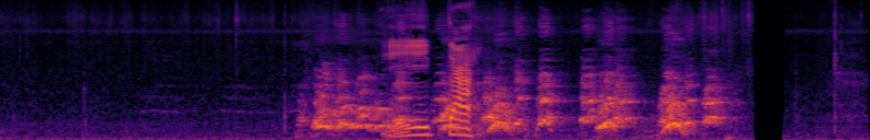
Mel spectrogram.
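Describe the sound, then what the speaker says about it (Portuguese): Several dogs bark nearby in a home setting, a burst of loud, overlapping yips and barks that starts abruptly and continues in clusters, with a brief exclamation from a person. "Passou a molecada aqui gritando e os cachorros começaram a latir."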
